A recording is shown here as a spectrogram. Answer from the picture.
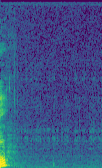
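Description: Near silence: room tone, with one faint short tick about a second in.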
